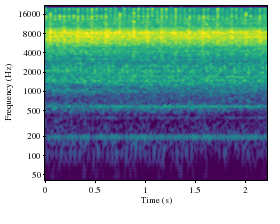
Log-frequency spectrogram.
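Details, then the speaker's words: 2017 Mitsubishi Mirage three-cylinder, stock except K&N panel filter, at idle: light buzzy rattle on a steady idle as the loose intake tube jiggles against the engine; intake tube rattle. "the intake tube just jiggling away. Yeah, that's what you get when you buy the cheapest production car in America, everybody, just so you know."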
